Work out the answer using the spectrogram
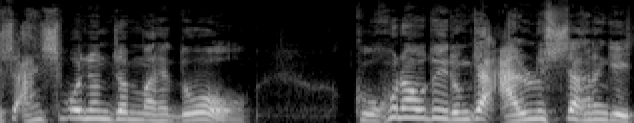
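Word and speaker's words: Ronaldo: 호나우도 맨 처음에 로날, 로날두라고 그랬어요. 로날두를 읽었었잖아요. 로날두. 네, 네, 알은 발음이 안 되는 건데.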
